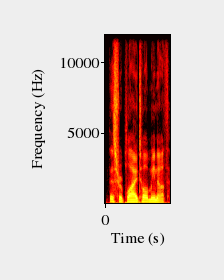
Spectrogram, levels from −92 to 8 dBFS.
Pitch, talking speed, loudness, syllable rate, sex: 130 Hz, 230 wpm, -14 LUFS, 5.9 syllables/s, male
